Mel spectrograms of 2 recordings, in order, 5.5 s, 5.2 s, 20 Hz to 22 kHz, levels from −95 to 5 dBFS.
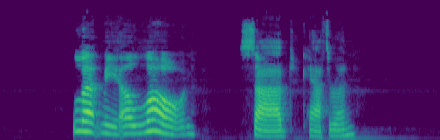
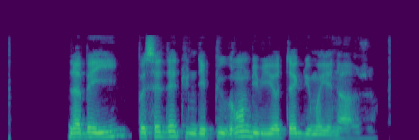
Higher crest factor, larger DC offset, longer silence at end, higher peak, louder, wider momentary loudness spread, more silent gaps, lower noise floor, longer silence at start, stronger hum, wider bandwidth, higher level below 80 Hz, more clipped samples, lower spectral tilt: about the same, 20 dB vs 18 dB; neither; first, 1.1 s vs 0.65 s; first, -4 dBFS vs -12 dBFS; first, -23 LUFS vs -29 LUFS; first, 18 LU vs 9 LU; second, none vs 1.64-1.72 s; about the same, -89 dBFS vs under -90 dBFS; about the same, 0.9 s vs 0.85 s; neither; first, 12.5 kHz vs 7.8 kHz; about the same, -74 dBFS vs -70 dBFS; neither; second, -3 dB/octave vs -5 dB/octave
